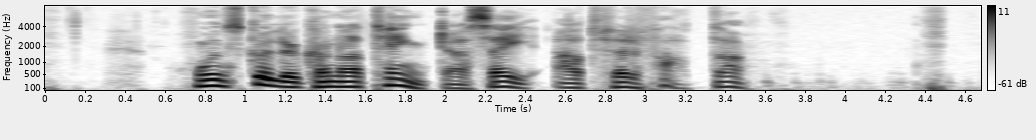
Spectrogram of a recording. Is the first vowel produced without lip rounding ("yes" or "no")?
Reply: no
